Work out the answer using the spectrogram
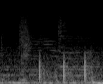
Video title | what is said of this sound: Les maisons abordables sont DE RETOUR à Tampa/St Pete — Moins de 375 000 $, visite complète ! | on entend que ça sonne pas creux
